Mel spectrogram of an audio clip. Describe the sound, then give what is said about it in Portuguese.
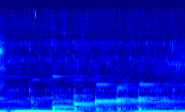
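Steady running water streams continuously at a moderate level, with a gentle series of soft, rising tonal notes sounding beneath it. No one speaks. “Deixando a água levar isso com muito amor.”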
